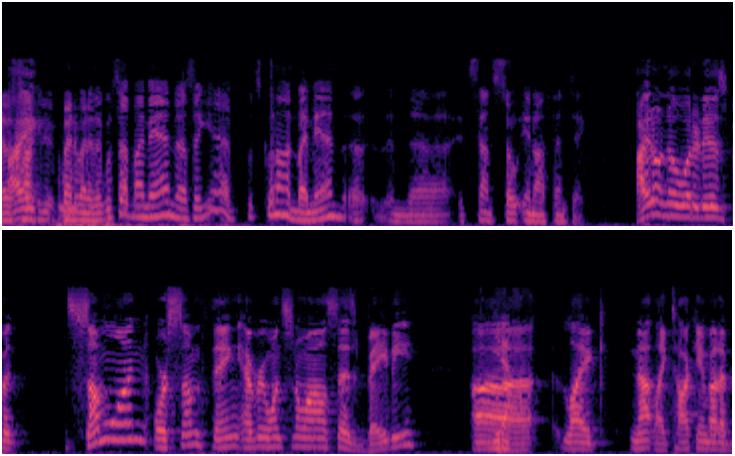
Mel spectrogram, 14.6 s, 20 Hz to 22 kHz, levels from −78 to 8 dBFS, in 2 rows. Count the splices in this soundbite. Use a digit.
0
